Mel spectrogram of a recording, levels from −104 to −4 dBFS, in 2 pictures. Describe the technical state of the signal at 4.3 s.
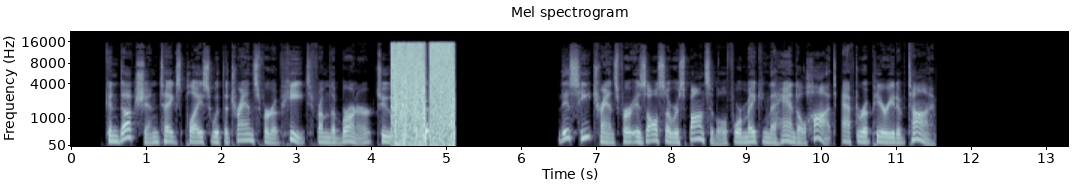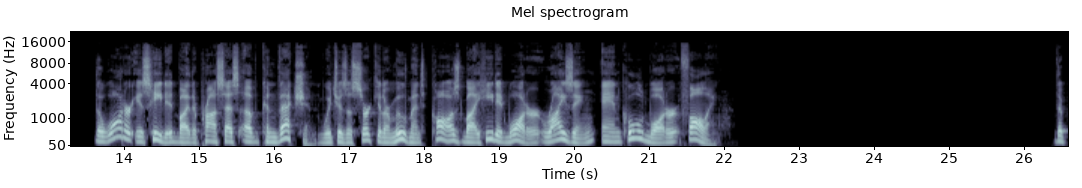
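At 4.3 s the signal has samples built from the wrong bytes, from 4.26 to 6.06 s. Misassembled bytes push the low bits into each value's top, giving loud, harsh noise that is close to white on loud sounds.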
